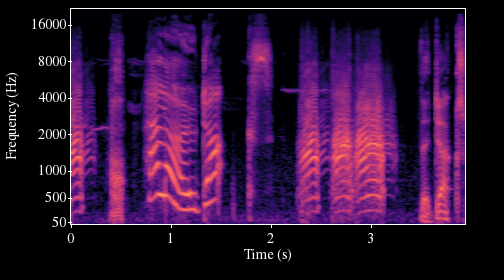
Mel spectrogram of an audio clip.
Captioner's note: snorts; ducks quack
